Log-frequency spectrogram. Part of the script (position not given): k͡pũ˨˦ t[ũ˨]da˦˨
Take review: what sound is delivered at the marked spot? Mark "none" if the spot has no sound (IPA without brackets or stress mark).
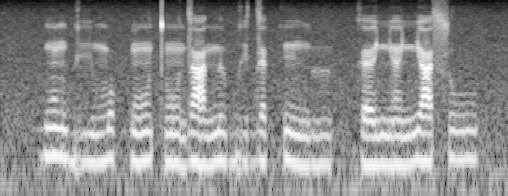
ũ˨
